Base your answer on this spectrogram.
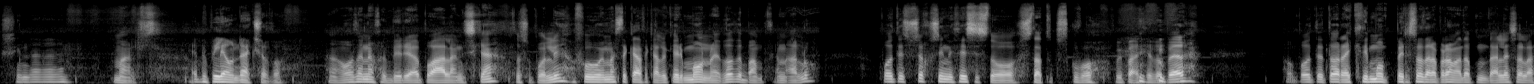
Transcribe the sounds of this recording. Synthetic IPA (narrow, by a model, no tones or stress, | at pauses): sine | mɐlist̪ɐ̥epiple̞one̞ksoðo̞ | eɣo̞ðe̞ne̞xoe̞mbiɾiɐːpo̞ɐlɐnisçɐθo̞sopo̞liofuimɐst̪ekɐθekɐlo̞ce̞ɾimo̞noe̞ðo̞ðebɐmpo̥kɐnɐlu | opo̞t̪eisose̞xo̥siniθisist̪o̞st̪ɐt̪ut̪skvo̞puipɐɾçieðope̞ɾɐ | o̞̰po̞t̪e̞t̪o̞ɾɐekt̪imo̞pe̞ɾiso̞t̪e̞ɾɐpɾɐɣmɐt̪ɐpumut̪ɐle̞so̞lɐ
